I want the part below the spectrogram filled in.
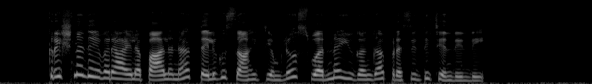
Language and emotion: Telugu, neutral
